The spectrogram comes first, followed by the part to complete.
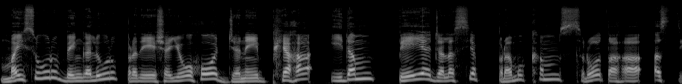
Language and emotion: Sanskrit, neutral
